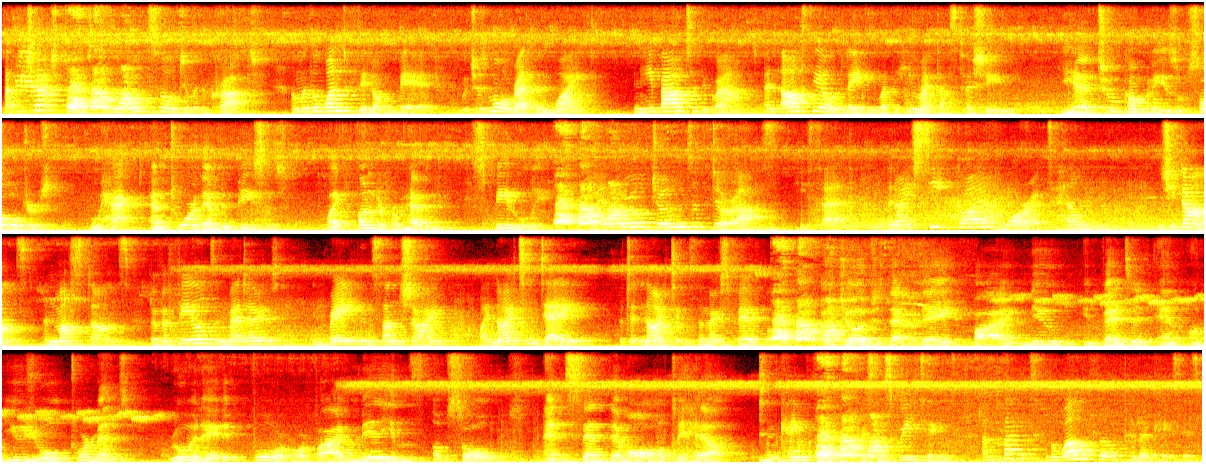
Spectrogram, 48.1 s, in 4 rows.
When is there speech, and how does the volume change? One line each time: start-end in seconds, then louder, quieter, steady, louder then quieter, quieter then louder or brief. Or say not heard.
0.0-48.0 steady.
